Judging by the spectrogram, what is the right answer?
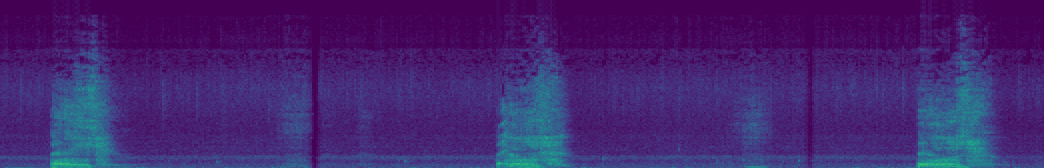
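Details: Adult male sneezing in the shower, sneezes attributed to his cats: three forceful, explosive sneezes a few seconds apart over steady running-water noise; repeated sneezing.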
